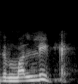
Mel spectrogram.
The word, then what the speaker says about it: Mallik: other day to Pankasha, what is the correct pronunciation? I only say Malaji. No, no, no. It is no. My title is Mallik.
